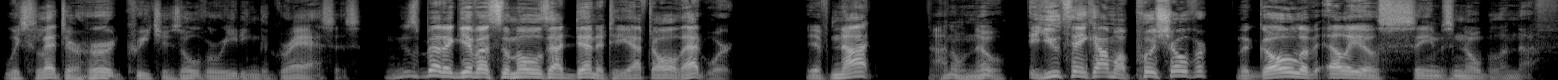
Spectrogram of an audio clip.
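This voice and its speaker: A man's voice: fairly low pitch, sing-song, moderate pace, dry recording, clean studio sound. A man voicing a wry, good-hearted space explorer companion in a video game, conversational and earnest. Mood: alert, urgent, then earnest, tender.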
